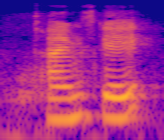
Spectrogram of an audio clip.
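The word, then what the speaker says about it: Thymesgate: And my YouTube channel is Timesgate on YouTube. Time is spelled like the herb, T-H-Y-M-E-S.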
